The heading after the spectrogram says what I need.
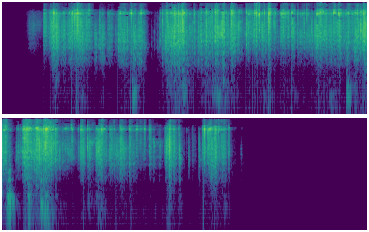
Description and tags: Dominoes shuffling, classic latin game
dominoes, casino, gambling, shuffle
